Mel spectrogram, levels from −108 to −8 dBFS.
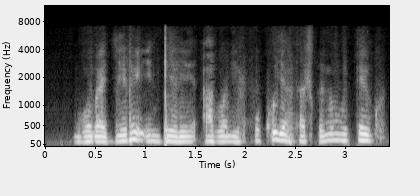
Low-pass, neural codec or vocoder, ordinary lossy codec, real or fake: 7.2 kHz; codec, 16 kHz, 2 kbps, FreqCodec, smaller model; AAC, 48 kbps; fake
